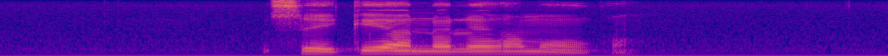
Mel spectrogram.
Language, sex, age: Northern Sotho, male, 25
